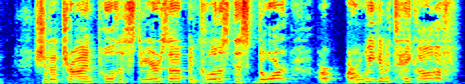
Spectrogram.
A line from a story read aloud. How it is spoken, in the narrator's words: screamed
